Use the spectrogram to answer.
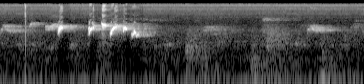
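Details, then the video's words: Red-whiskered bulbul kept as a caged songbird in Thailand, performing 'lak wai' and southern 'mae bot' style song: a quick run of six loud, bright whistled notes, followed by quieter distant bulbul phrases. "ลากหวายVSแม่บท(Bulbul bird Thailand)"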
